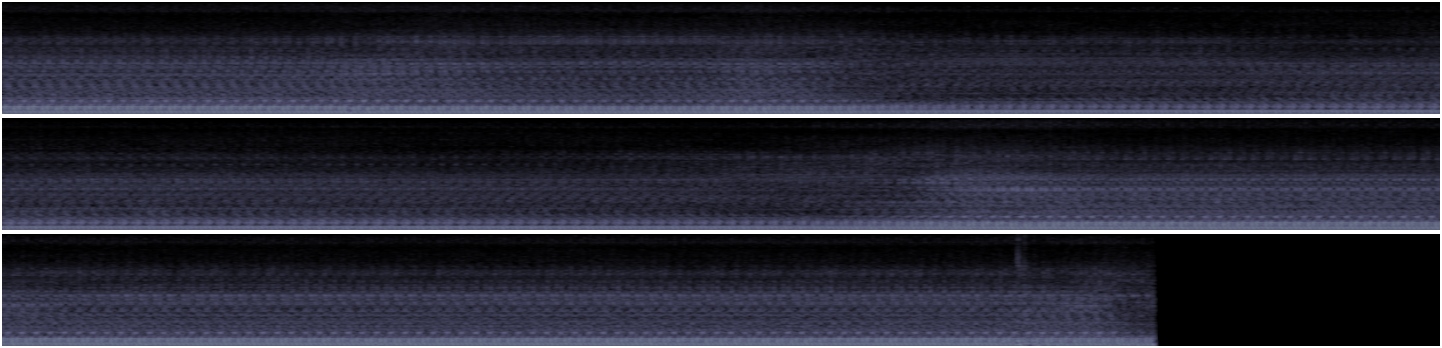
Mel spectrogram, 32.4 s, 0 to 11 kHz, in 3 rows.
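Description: Kubota L2501 compact tractor's three-cylinder diesel engine idling steadily. It runs a little quieter from about seven seconds in to about seventeen seconds in, then comes back up.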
